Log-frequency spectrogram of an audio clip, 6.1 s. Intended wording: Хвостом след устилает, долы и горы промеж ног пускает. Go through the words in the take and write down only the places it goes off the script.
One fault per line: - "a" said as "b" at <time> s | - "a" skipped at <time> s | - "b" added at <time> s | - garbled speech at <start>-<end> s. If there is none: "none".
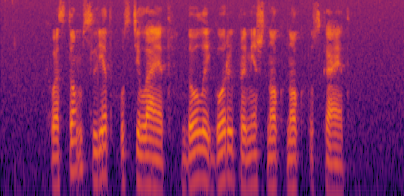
- "и" skipped at 3.1 s
- "ног" added at 4.3 s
